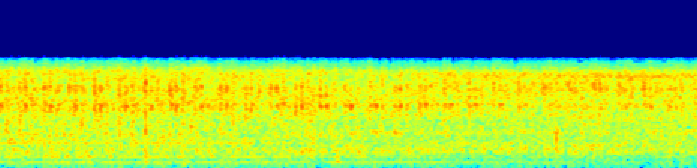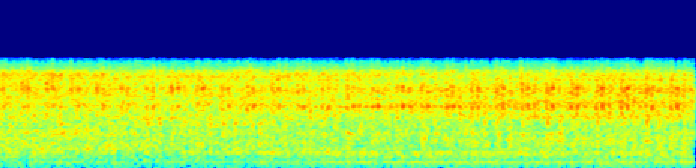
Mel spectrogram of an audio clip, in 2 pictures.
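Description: Idling engine with a steady light tapping about three times a second riding over the hum, a knock of unknown origin.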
